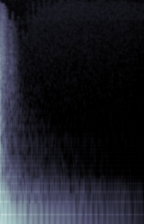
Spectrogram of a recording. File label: kicks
